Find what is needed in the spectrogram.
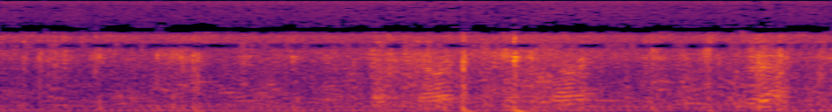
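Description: Indistinct voices of people in a crowded room, faint and muffled over the steady noise of a worn, low-fidelity recording. Brief louder voice fragments come about two seconds in and again near the end.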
